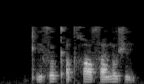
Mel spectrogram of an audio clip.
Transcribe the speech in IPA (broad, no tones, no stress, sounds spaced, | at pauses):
kʼ i s ɵ kʼ ø tˤ χ ɛ o̯ sˤ i n u ʃ i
